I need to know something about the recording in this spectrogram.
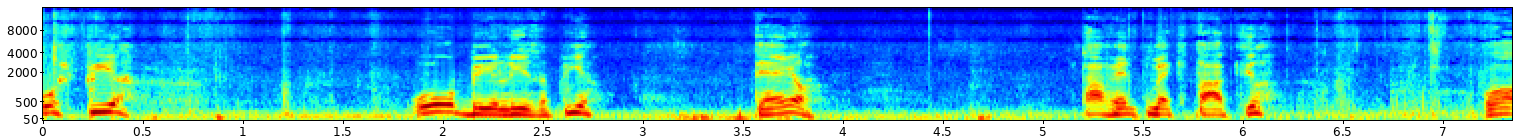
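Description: Hands scrape and dig in loose soil.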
